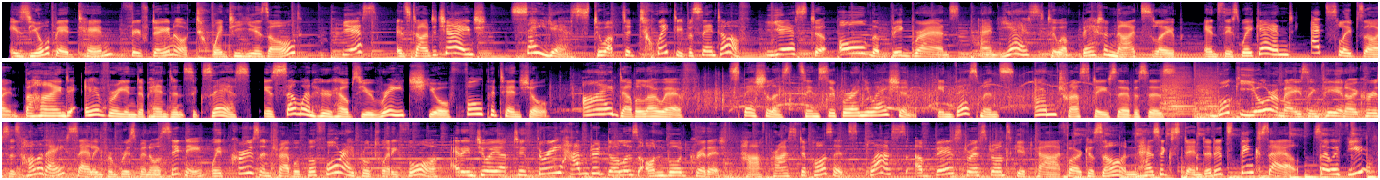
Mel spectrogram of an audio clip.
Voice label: female talent retail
